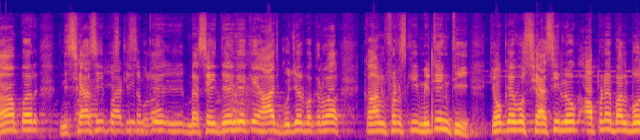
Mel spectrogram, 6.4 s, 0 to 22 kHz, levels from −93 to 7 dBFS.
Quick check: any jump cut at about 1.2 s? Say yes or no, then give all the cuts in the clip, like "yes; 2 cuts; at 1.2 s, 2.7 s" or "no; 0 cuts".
yes; 1 cut; at 1.2 s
